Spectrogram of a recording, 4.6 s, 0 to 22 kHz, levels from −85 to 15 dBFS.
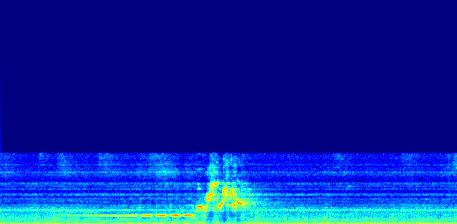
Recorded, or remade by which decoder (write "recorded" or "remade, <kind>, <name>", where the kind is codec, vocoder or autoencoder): remade, codec, SNAC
